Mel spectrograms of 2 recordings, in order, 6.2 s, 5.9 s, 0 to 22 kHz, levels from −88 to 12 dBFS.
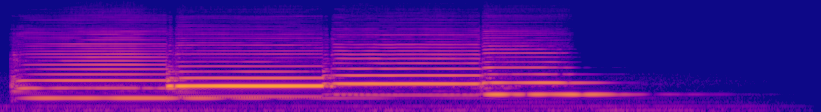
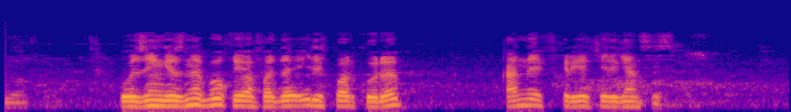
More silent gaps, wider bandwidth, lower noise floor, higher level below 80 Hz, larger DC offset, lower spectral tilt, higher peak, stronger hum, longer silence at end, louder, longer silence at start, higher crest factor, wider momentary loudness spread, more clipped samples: neither; first, 9.2 kHz vs 7.4 kHz; first, -72 dBFS vs -54 dBFS; second, -62 dBFS vs -56 dBFS; neither; second, -1.5 dB/octave vs -7.5 dB/octave; second, -6 dBFS vs -2 dBFS; neither; first, 1.55 s vs 0.95 s; about the same, -17 LUFS vs -15 LUFS; about the same, 0.1 s vs 0.05 s; about the same, 12 dB vs 16 dB; first, 16 LU vs 10 LU; neither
